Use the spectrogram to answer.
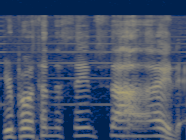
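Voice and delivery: slow, high mock pleading; high-pitched girls pleading. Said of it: "run up while they're fighting and say".

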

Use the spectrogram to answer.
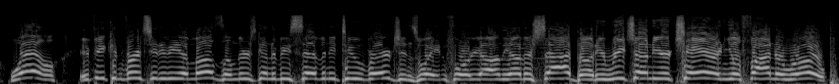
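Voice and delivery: put-on sly old vaudevillian punchline delivery; George Burns impression. [name] telling Jeffrey what waits on the other side, as old George Burns. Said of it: "sounds like George Burns".

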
